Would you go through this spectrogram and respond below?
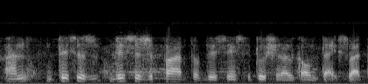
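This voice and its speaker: A man with an Italian accent, a native Italian speaker, answering radio interview questions slowly as he searches for words. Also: mid-range voice, gravelly, noisy background. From Italy. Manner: halting, searching for words in a second language. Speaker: hobby club official, interview guest.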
